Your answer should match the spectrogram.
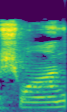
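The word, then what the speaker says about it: Schwann: remember who said what remember Schwan sounds like Swan and that's an animal so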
